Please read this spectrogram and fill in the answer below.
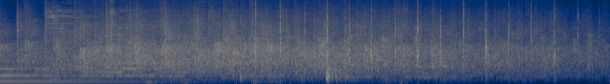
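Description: Audience applauding, building over the first second as the last ringing sitar notes die away, then dying down toward the end.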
